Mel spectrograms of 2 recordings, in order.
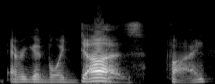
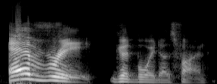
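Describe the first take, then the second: First: The stress falls on the word does. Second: The stress falls on the word every.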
